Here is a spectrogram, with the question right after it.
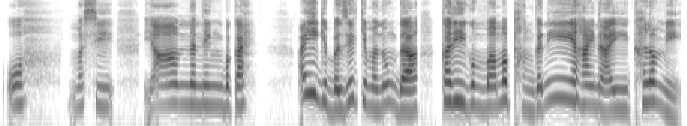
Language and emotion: Manipuri, disgusted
